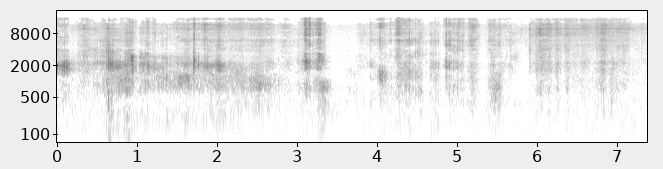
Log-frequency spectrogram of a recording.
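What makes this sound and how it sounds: Long fingernails scratch and tap on the fabric flap of a padded black nylon camera bag with plastic buckles that appears filled. The sound is quiet, dry, crisp scratching with irregular short taps, centered in the upper mids with bright hiss and almost no low end.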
